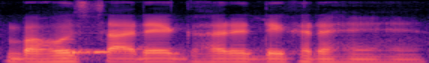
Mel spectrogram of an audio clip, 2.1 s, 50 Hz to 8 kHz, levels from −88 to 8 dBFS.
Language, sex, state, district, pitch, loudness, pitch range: Hindi, male, Uttar Pradesh, Lucknow, 100 Hz, -19 LUFS, 95-100 Hz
